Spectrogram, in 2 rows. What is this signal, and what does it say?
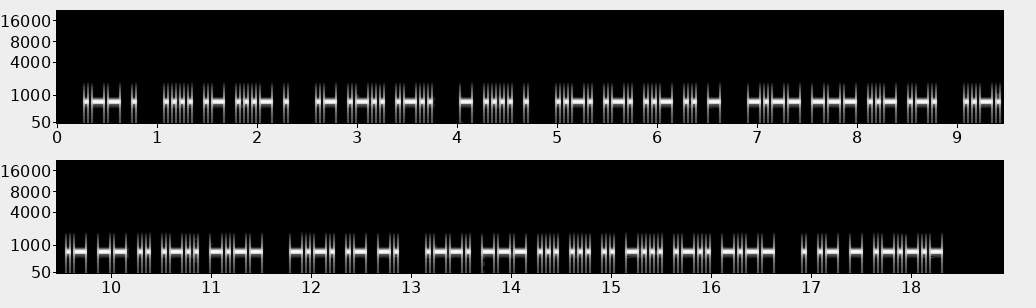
Morse code, heard as a keyed tone, about 30 wpm, 700 Hz. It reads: WE HAVE ALL THE FRUIT YOUR FAMILY CAN POSSIBLY EAT.
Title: Sentences from Top 1300 Words 30wpm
